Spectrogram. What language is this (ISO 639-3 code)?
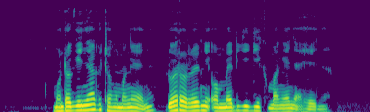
luo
